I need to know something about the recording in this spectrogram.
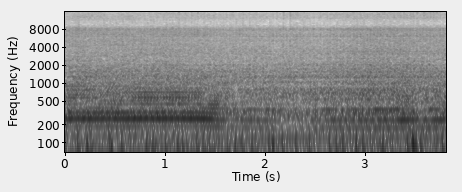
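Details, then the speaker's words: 1939 Ford 9N tractor four-cylinder just revived; catches and settles into a steady, even idle with low thrum, no knocks or misses, oil pressure present. "It's even got oil pressure. You can't keep an 9N down, I'll tell you that."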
